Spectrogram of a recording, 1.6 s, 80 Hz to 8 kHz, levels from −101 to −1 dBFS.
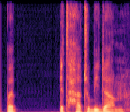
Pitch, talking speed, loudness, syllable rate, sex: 110 Hz, 220 wpm, -18 LUFS, 6.4 syllables/s, male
